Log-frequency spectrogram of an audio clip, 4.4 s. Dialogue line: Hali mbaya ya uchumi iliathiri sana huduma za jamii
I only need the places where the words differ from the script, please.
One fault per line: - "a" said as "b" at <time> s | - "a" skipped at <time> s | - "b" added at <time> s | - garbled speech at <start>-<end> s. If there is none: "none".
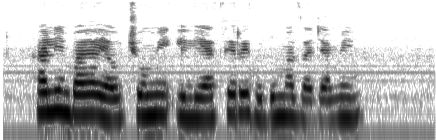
- "sana" skipped at 2.5 s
